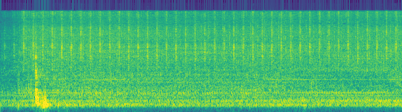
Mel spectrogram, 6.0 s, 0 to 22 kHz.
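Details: Lada Priora, warm engine: sharp, even metallic tapping keeping pace with engine speed over steady hum; appeared after −40° cold start, only when hot, not cold; lifters, camshafts, alternator, pump, bearings ruled out; cause unknown, owner suspects piston.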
